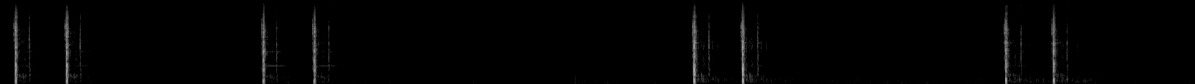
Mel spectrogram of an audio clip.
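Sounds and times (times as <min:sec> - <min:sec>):
dry short barrel carbine gunshots: 0:10.0 - 0:10.8.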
